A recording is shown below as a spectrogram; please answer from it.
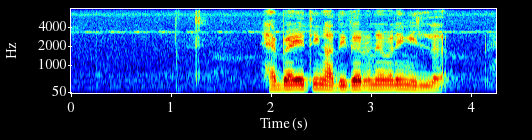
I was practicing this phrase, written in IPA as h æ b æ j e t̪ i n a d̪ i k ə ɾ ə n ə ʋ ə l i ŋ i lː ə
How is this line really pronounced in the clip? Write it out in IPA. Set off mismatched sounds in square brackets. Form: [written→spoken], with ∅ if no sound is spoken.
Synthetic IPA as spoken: h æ b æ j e t̪ i [n→ŋ] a d̪ i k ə ɾ ə n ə ʋ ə l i ŋ i lː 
